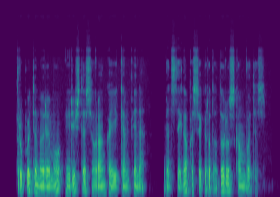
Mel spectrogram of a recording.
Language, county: Lithuanian, Utena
